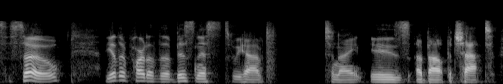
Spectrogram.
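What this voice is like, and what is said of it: Slightly sore, strained throat. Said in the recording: “have a little bit of a sore throat right now.”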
